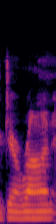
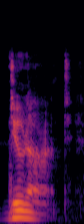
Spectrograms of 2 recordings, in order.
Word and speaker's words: Dunant: And been reading two books by Sarah Dunant, and I pronounced her Durant in the previous videos, so I apologize for that. It's Dunant, Dunant.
